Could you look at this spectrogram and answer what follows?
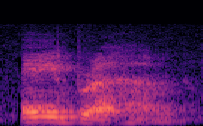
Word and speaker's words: Abraham: es Anthony Anthony Sí aquí es e Abraham Así que fíjense esta primera a suena e esta segunda y tercera a suena a bien Abraham vamos a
